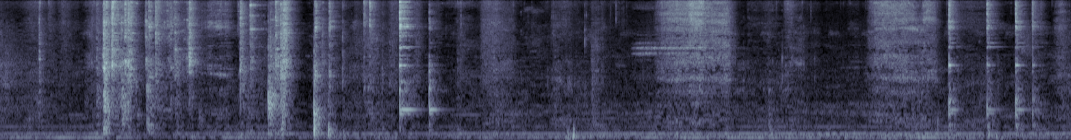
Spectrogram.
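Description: Chole made without garlic or onion, served into a dish with metal utensils: repeated clanks, scrapes and clinks of spoon against pots and plates, sharp and close, in uneven bursts over a low kitchen hum.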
